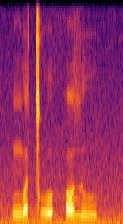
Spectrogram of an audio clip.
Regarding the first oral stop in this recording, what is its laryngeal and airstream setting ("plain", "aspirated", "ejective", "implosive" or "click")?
click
